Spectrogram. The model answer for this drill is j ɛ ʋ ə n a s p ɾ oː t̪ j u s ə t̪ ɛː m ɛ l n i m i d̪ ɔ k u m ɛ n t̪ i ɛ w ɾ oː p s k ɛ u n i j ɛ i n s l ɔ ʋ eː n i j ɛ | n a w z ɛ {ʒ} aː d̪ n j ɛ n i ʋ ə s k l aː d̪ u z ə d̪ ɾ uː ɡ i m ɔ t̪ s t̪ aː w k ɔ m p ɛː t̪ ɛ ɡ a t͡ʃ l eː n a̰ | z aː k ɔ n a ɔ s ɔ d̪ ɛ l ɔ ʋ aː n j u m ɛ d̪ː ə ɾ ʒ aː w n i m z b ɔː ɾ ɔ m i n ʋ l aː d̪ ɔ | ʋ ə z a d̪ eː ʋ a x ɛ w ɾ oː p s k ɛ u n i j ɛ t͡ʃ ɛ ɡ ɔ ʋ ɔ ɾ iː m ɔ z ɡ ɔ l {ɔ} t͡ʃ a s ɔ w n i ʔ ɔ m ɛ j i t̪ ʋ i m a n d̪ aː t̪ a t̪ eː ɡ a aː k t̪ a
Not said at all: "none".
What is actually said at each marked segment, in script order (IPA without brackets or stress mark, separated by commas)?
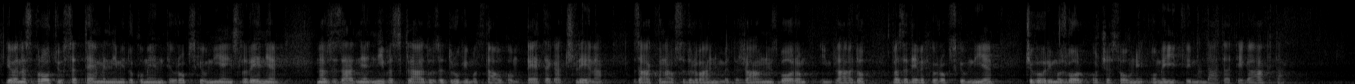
z, ɔ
